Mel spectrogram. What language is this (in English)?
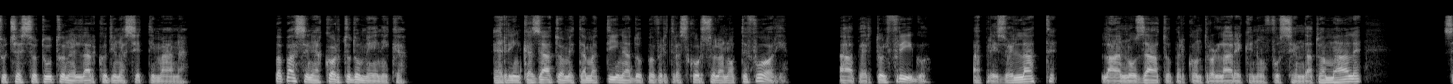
Italian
